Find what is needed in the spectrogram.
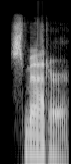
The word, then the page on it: smatter: American English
